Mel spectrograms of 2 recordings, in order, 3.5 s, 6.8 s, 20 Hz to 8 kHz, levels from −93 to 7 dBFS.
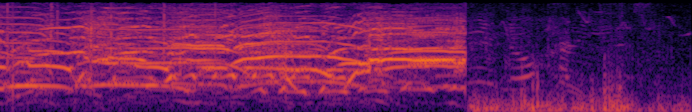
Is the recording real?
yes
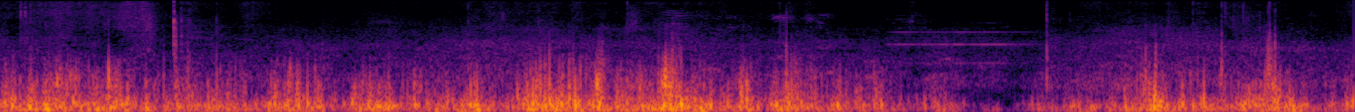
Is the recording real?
yes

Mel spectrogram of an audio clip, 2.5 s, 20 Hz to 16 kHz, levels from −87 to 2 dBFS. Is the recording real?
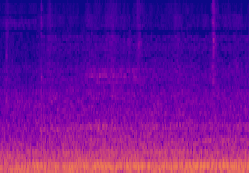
no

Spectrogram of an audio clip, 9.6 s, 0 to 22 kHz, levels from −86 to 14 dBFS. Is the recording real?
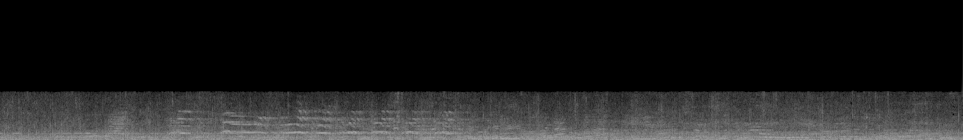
yes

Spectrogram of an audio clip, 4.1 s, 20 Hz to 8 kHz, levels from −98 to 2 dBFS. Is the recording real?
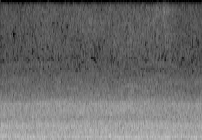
yes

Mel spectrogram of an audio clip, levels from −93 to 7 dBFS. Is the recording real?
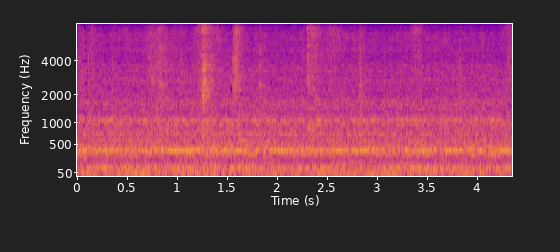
yes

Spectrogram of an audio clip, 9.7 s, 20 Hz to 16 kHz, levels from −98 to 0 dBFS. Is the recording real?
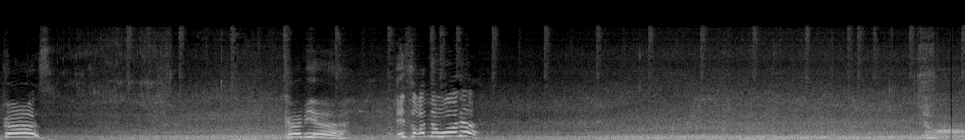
no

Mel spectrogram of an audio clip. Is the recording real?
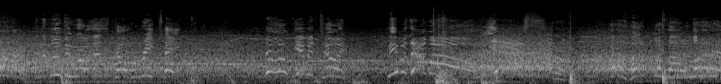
yes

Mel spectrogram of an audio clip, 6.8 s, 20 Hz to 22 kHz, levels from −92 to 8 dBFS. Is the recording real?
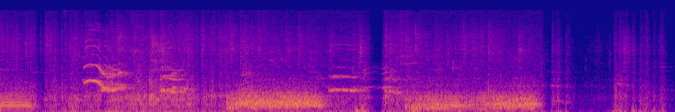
yes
